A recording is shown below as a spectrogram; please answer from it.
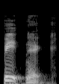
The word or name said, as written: beatnik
